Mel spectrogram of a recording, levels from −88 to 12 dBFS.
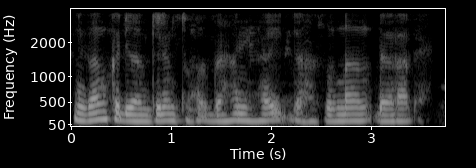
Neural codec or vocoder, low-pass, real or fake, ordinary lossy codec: codec, 44.1 kHz, 3.4 kbps, Pupu-Codec; 3.6 kHz; fake; AAC, 32 kbps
